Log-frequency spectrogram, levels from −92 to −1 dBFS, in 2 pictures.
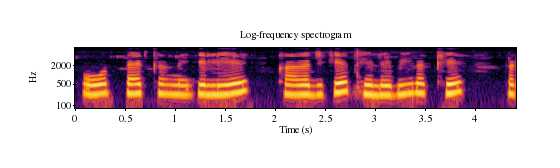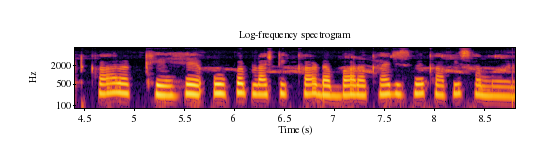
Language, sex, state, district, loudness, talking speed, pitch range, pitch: Hindi, female, Uttar Pradesh, Saharanpur, -16 LUFS, 150 wpm, 235-260 Hz, 245 Hz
